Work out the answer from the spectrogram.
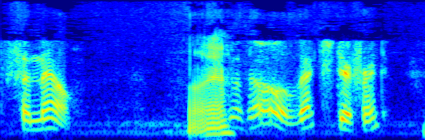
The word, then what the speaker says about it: Female: ...I had the honor of running in with this femelle. So i found out it was true story! They named her Femel and she still goes by Femell. It's spelled female That is great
